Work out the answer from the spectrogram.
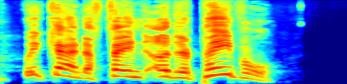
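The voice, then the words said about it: Put-on Irish accent. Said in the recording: “had to do the Irish accent”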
